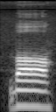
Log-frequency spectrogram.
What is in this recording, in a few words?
"bo", San Lucas Quiavini; charcoal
